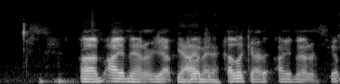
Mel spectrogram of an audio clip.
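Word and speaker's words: Ayomanor: But Eric Ayamanor, is that how I pronounce his name? Ayamanor, yeah.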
